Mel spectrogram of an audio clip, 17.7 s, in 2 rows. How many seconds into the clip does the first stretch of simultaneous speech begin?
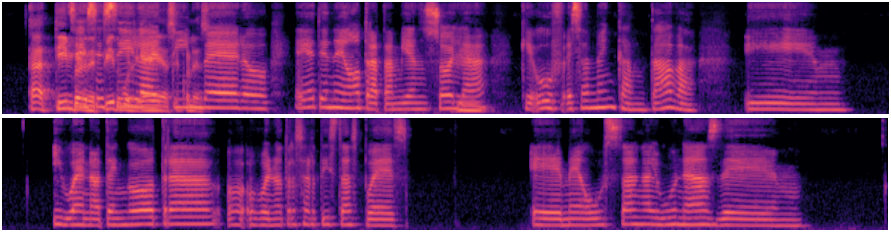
0.7 s

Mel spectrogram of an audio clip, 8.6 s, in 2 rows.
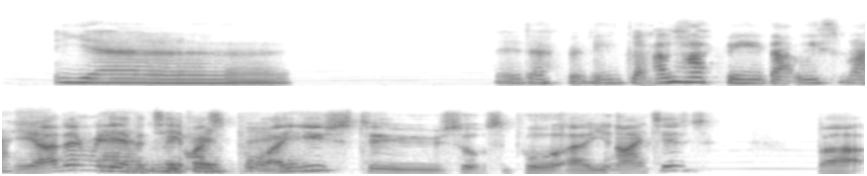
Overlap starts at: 4.4 s

